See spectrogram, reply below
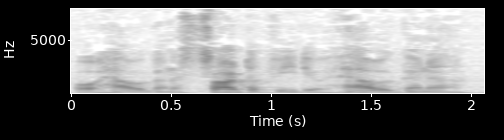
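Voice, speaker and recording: A Brazilian man whose first language is Portuguese, speaking with a Brazilian Portuguese accent, chats casually on a live stream and answers viewers. His low voice is darkish and fast, with slight background noise, and he rambles hesitantly with many fillers.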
